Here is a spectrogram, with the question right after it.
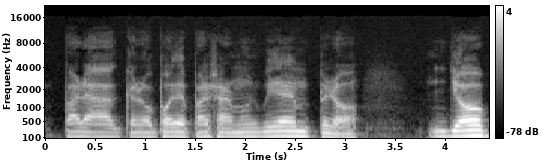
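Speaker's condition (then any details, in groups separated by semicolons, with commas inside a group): Condition akin to cerebral palsy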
